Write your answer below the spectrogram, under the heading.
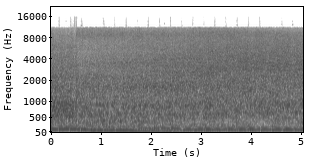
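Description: Lionel 218 Santa Fe Alco diesel set running around three-rail O-gauge tinplate track with its passenger cars: a steady whirring roll of wheels and motor, with a low hum underneath that shifts pitch a few times.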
